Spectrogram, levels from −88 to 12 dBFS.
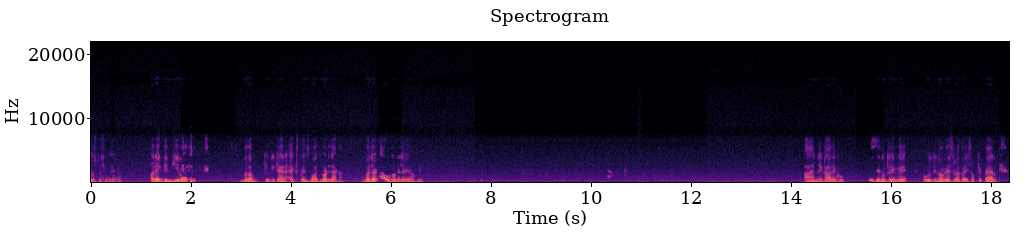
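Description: From 0.22 to 5.76 s a second, fainter voice runs under the speech, roughly 15 dB down. This is the other side's voice leaking through, likely loudspeaker echo that the echo canceller left in the microphone signal. On a spectrogram it shows as a separate, weaker set of harmonics and formants that do not line up with the main talker's.

Between 1.81 and 2.53 s the main speech dips sharply, by around 30 dB at its deepest, for most of that stretch. This is speech suppressed in double talk: with both sides talking, the canceller likely pulled everything down. The waveform narrows abruptly, and the upper bands thin out on the spectrogram.

The same suppression returns from 5.76 to 8.86 s, again as deep as roughly 30 dB. About a second and a half of the talker is cut in chunks there, leaving gaps and dark vertical bands.

From 10.33 to 10.7 s a brief scrap of the other side's voice leaks through at a low level, roughly 25 dB under the speech. 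It appears as a faint smear of harmonics.

From 15.4 s to the end, double-talk suppression and leakage overlap. The talker drops by up to about 25 dB in short bites, while the echoed voice sits roughly 20 dB down from 15.64 to 18.32 s, forming a second harmonic track beneath the gaps.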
